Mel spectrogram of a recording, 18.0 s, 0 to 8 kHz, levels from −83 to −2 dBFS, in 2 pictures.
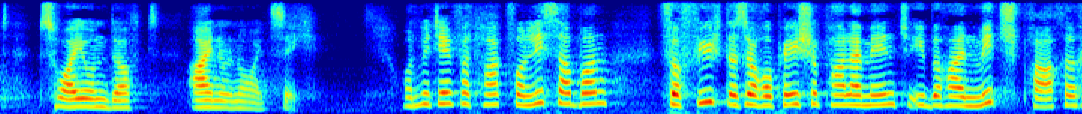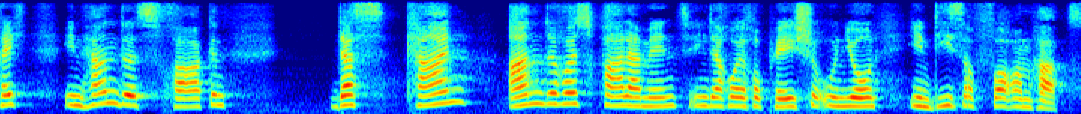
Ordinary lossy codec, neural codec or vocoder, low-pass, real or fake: MP3, 48 kbps; codec, 24 kHz, 0.5 kbps, DualCodec; 7.2 kHz; fake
